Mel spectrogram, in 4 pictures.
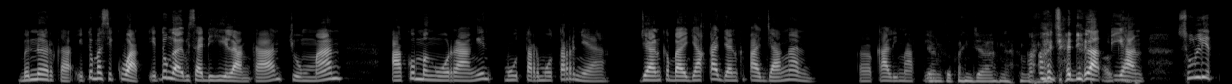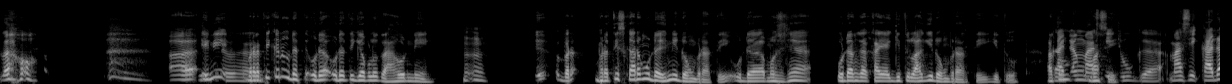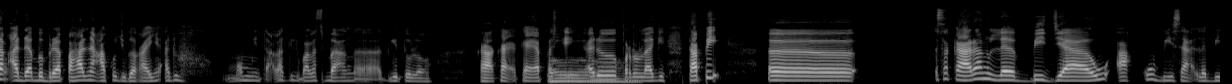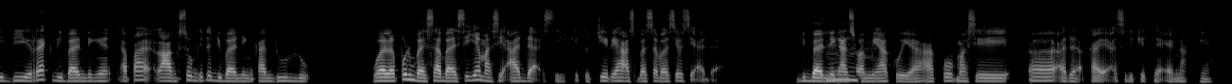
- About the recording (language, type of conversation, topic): Indonesian, podcast, Pernahkah kamu merasa bingung karena memiliki dua budaya dalam dirimu?
- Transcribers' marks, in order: laughing while speaking: "benar. Oke"; laughing while speaking: "jadi latihan"; laughing while speaking: "loh"; tapping; drawn out: "Oh"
